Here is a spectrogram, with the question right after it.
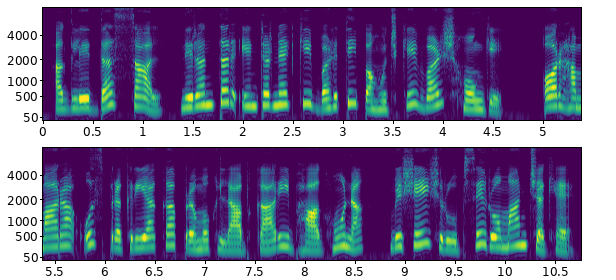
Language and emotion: Hindi, neutral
